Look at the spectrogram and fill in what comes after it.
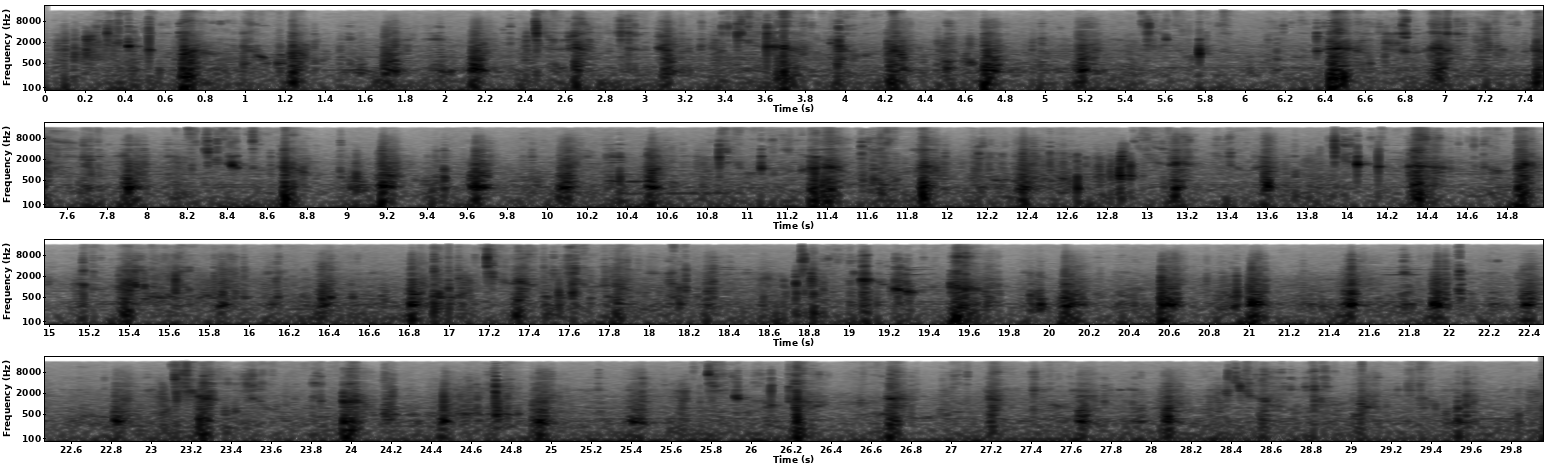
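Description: Close-miked crunching and chewing of hard, sugar-glazed nuts coated in sesame seeds: a dense, irregular run of sharp crunches as each piece is bitten and chewed.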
